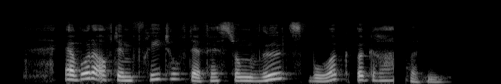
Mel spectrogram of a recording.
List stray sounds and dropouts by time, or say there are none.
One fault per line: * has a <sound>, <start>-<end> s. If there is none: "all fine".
* has a dropout, 3.9-4.1 s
